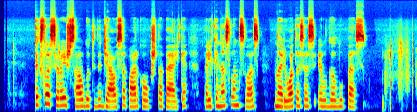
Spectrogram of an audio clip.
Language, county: Lithuanian, Utena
